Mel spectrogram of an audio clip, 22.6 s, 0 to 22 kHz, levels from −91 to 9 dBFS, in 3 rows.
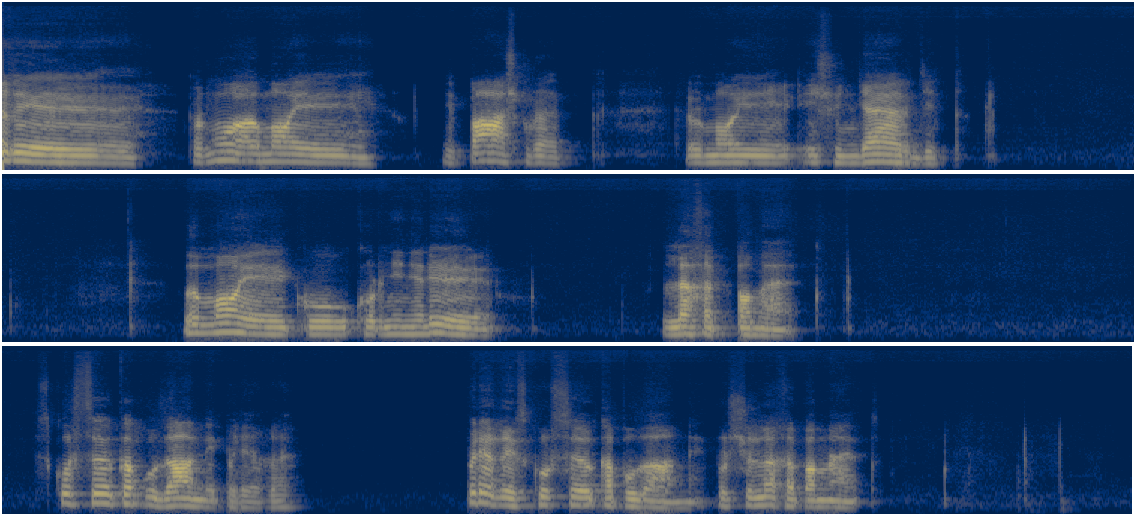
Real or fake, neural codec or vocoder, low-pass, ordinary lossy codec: fake; codec, 44.1 kHz, 2.6 kbps, SNAC; none; none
